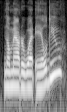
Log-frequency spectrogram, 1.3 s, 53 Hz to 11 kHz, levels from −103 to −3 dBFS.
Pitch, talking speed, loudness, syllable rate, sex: 205 Hz, 225 wpm, -13 LUFS, 5.9 syllables/s, female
